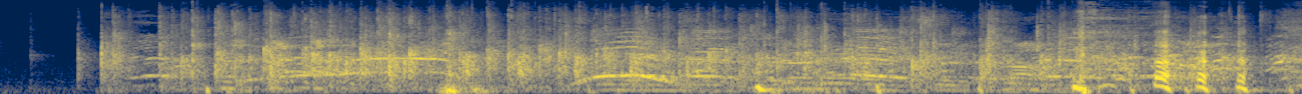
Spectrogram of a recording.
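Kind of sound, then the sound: crowd, round of applause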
